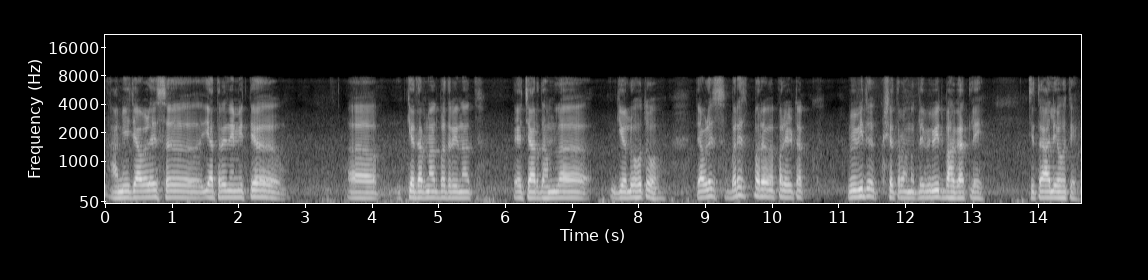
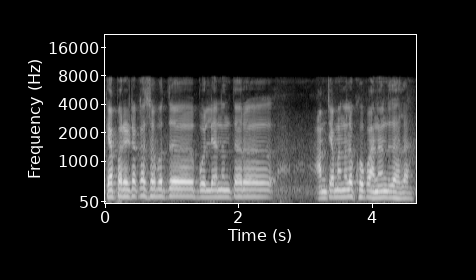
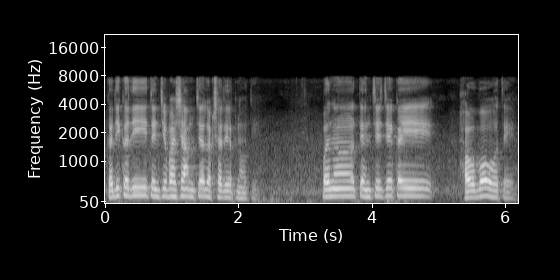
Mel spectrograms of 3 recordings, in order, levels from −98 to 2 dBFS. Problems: none marked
